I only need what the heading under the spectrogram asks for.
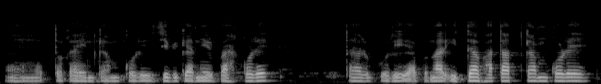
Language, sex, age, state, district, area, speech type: Assamese, female, 60+, Assam, Udalguri, rural, spontaneous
